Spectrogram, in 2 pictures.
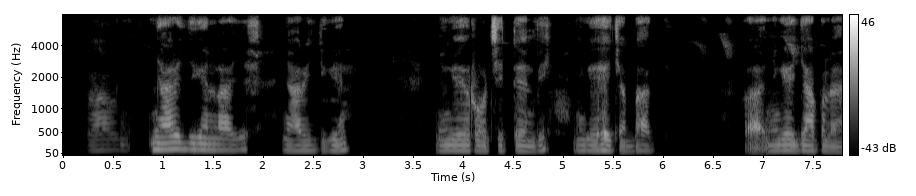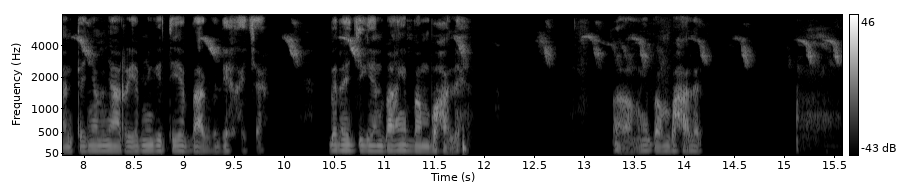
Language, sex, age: Wolof, male, 18-24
